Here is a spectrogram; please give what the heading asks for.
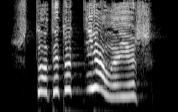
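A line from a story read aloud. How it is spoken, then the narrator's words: Shrill question. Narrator (Russian): Визгриво спросила Ами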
